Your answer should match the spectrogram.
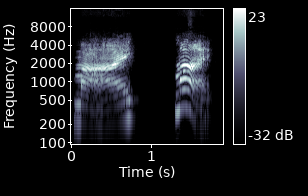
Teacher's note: if i read the second word as the neutral tone then it means business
